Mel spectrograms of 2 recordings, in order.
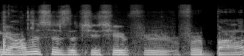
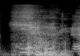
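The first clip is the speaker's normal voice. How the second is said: whispered close to the ear; breathy whisper; 12 semitones higher than usual. Retold or imitated. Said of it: "feel the hot breath on my ear".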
